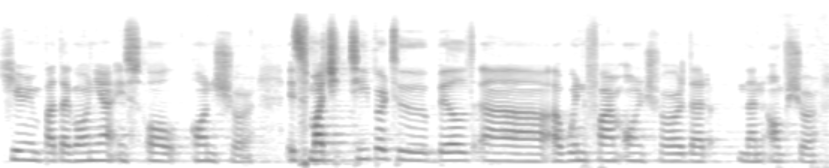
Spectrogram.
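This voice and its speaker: Monotone, flat delivery in an Argentinian accent, at a fairly slow pace with hardly any pauses and audible room echo. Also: woman, medium pitch for a woman. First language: Spanish. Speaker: conference speaker, renewable energy professional. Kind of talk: conference talk with slides. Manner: hesitant, many fillers.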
